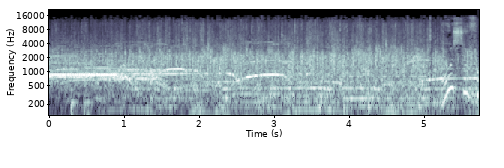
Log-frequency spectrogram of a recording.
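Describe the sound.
A comedy show audience applauds loudly as a comedian is introduced, a dense and sustained sheet of clapping with voices shouting through it.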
